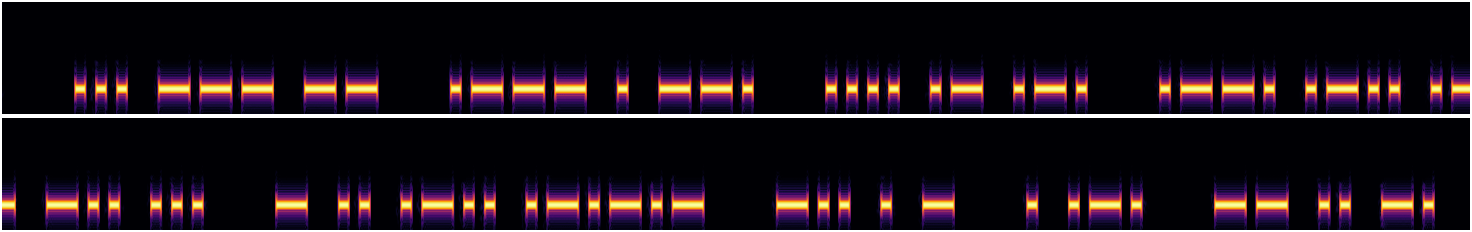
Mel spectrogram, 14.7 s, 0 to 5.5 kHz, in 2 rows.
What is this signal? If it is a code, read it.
Morse code, heard as a keyed tone, about 23 wpm, 600 Hz. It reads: SOM JEG HAR PLADS TIL. DET ER MIN
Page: Ferie 23 wpm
